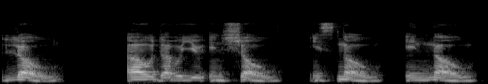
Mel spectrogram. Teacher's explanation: Vowel 17 is the diphthong o. It's a mid-central closing diphthong. It occurs in OW in low, OW in show, in snow, in no, in EW in so.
